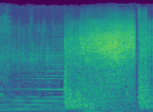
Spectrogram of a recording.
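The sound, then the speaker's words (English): The control panel of a crashed, smouldering plane ignites and explodes in a sudden loud burst of broad roaring noise. It cuts in after a steady low tonal hum, sustains, dips briefly and then surges again. “Sections of the control panel ignite and explode.”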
